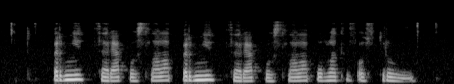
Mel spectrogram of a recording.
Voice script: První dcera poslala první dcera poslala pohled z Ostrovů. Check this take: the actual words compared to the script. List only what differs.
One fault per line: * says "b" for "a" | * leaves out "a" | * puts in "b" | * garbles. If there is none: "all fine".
all fine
